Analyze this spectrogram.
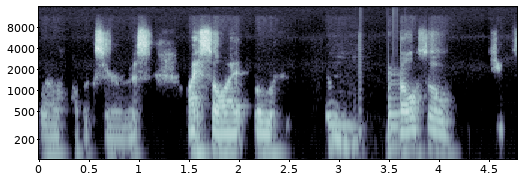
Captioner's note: audio warbles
